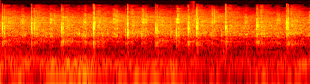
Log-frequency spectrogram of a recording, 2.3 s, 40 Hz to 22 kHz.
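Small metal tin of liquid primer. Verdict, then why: Loose. A tin of Sika primer, already checked to be in date, is shaken before use, giving a quick run of about 13 bright, sharp rattling clicks over a faint low hum. The rattle shows the contents have loosened and are being mixed, as expected.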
